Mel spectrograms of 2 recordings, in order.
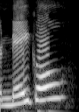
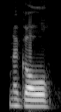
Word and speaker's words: Nagol: Now, is this pronounced Nagol or Nagel? I don't want to muck it up. Okay. It's the reverse of Logan. Okay. Nagol.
